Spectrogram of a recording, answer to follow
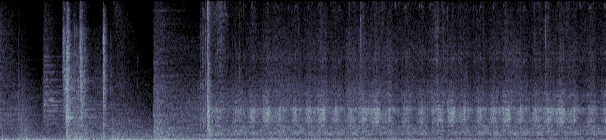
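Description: A low engine rumble at a drag strip's starting line, where both cars have stalled. A background music track comes in about two seconds in.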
